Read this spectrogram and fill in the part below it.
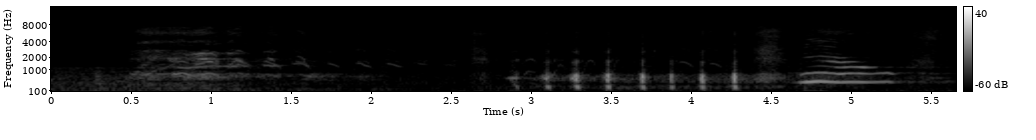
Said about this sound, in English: How would you like if your husband smelled like fish every time he came home? Cats following him.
